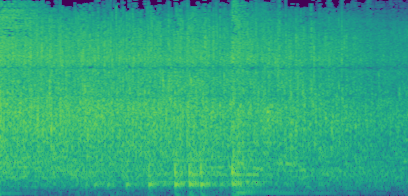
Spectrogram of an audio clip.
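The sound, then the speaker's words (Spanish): Steady audience applause for a show participant fills the whole stretch, a dense wash of many hands clapping at once, loud at first and easing slightly toward the end, with faint voices beneath. “Un fuerte aplauso para el amigo.”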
